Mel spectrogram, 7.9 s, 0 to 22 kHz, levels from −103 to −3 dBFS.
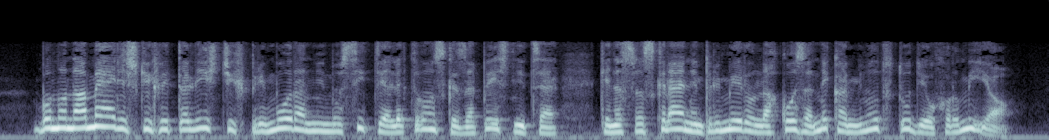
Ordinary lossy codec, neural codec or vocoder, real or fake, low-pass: MP3, 48 kbps; codec, 16 kHz, 2 kbps, FunCodec, trained on Chinese and English, 25 frames a second; fake; 7.2 kHz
